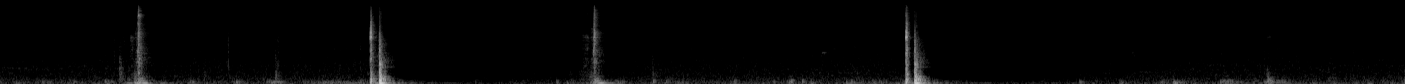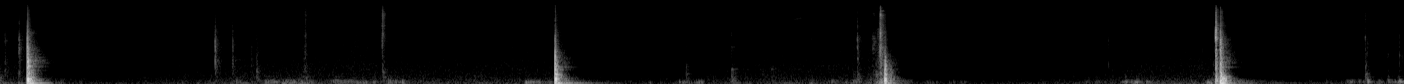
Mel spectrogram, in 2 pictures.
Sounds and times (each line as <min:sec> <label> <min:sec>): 0:01.1 Door being opened and closed 0:01.7
0:03.6 Door being opened and closed 0:04.0
0:05.8 Door being opened and closed 0:06.2
0:09.0 Door being opened and closed 0:09.4
0:22.6 Door being opened and closed 0:23.1
0:26.2 Door being opened and closed 0:26.5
